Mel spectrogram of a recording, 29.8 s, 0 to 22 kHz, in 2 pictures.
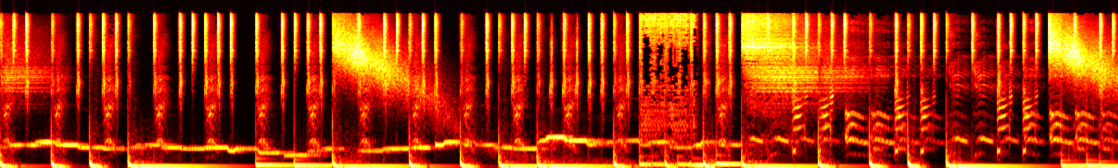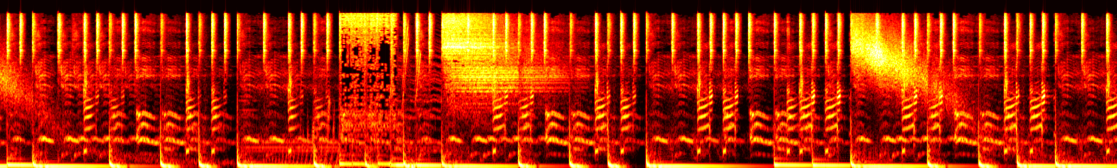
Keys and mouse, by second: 0.0-3.3 drag, 3.3 middle click, 3.8-11.1 drag, 19.5-22.6 middle drag, 22.6-29.8 drag.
